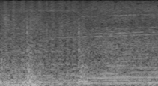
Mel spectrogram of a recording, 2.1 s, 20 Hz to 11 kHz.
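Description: A GT3 race car engine in the iRacing sim drones loudly and steadily, holding a sustained, slightly varying note with no voices.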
